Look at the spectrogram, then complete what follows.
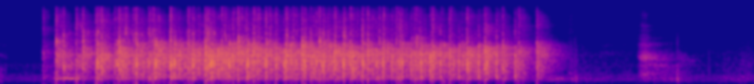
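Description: Applause: hands clapping fast and densely, starting about half a second in and dying away at about seven seconds.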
